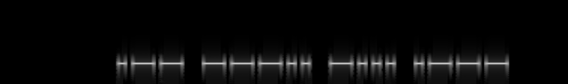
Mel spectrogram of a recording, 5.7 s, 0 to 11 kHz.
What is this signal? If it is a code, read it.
Morse code, heard as a keyed tone, about 17 wpm, 700 Hz. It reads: W8BJ
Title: USA Call Signs - 4 Characters - 2x Character Spacing - 17wpm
